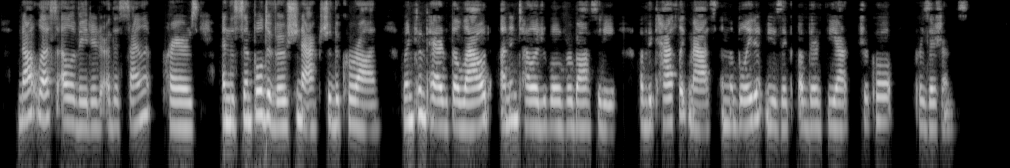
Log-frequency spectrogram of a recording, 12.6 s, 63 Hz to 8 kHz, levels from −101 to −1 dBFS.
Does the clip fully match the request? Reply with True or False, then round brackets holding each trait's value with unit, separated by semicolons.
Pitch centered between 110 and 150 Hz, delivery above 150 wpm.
False (215 Hz; 160 wpm)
